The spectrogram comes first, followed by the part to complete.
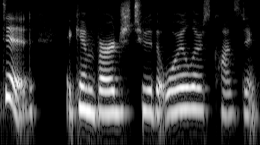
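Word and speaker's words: Euler: the same problem uh we do call it Oilers it's spelled e l e r but Oilers constant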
